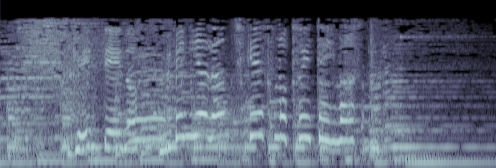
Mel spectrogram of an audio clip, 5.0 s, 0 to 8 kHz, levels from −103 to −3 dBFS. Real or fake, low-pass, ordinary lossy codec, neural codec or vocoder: real; 7.2 kHz; MP3, 24 kbps; none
